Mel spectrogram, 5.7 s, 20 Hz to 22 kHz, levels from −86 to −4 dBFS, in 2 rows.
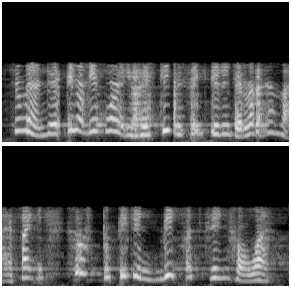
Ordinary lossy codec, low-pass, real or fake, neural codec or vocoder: none; 3.6 kHz; fake; codec, 24 kHz, 1 kbps, SNAC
